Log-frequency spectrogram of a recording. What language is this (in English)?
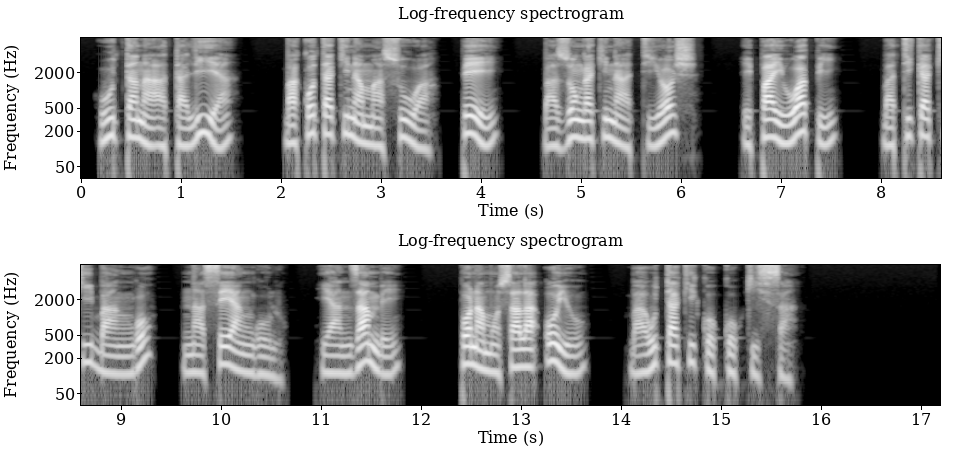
Lingala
